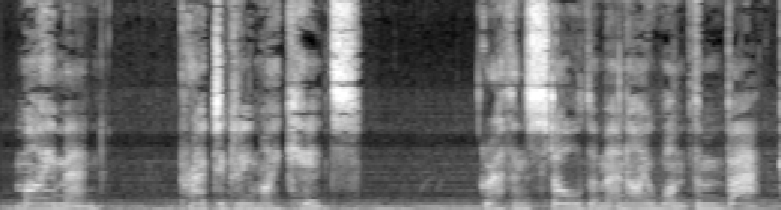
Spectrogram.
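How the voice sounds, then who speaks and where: A woman's voice: mid-range voice, steady tone, measured pace, close to an everyday voice. Woman as a frank, tough army officer. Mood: frank, exasperated. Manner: frank, no-nonsense. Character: weary, tough, protective female military officer. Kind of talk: video game voice acting. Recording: music under the voice.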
